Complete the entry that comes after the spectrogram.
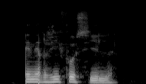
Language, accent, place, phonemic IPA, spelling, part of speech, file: French, France, Lyon, /e.nɛʁ.ʒi fɔ.sil/, énergie fossile, noun, LL-Q150 (fra)-énergie fossile.wav
- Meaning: fossil energy; fossil fuel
